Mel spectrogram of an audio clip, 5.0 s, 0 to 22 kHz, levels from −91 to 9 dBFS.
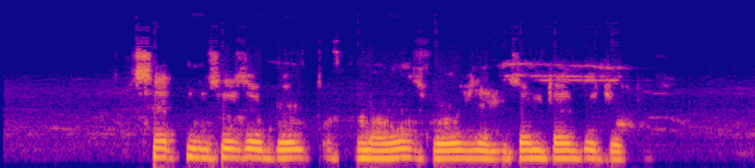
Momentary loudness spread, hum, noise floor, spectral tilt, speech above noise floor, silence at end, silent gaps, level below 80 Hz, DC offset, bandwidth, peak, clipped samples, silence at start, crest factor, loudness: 6 LU; none; -53 dBFS; -6.5 dB/octave; 41 dB; 0.85 s; none; -52 dBFS; under 0.1%; 7.8 kHz; 0 dBFS; under 0.1%; 0.9 s; 14 dB; -13 LUFS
